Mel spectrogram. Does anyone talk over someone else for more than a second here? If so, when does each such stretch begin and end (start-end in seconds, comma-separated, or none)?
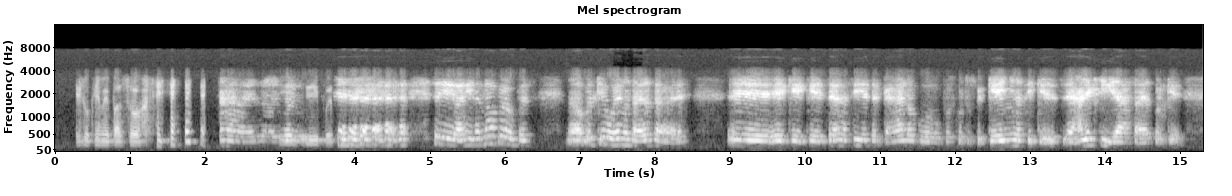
none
